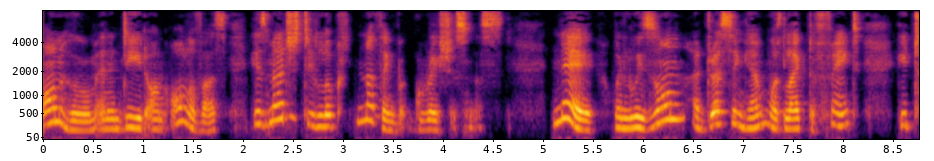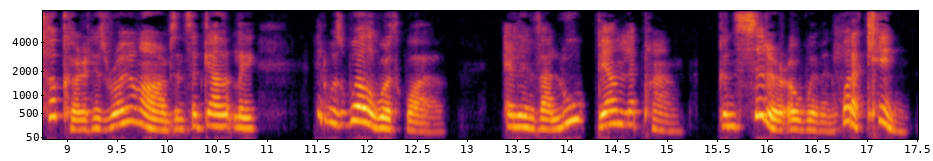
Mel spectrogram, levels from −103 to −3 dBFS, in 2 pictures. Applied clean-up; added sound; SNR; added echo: none; none; none; none.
